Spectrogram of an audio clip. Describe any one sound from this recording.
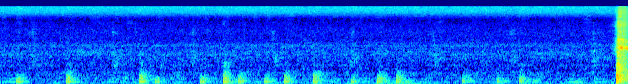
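A marker squeaks and taps as it writes on a whiteboard.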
